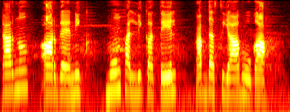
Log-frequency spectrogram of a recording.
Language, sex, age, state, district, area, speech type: Urdu, female, 18-30, Maharashtra, Nashik, rural, read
